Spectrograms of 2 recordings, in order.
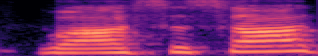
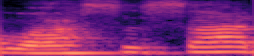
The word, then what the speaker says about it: वाससः: वाससा धारणम, वस्त्र का धारण करना। देखो थोड़ा सा उच्चारण और शुद्ध कर लो, वाससा नहीं, वाससः, शीरसः, तपसः, आ की मात्रा नहीं बोलनी वो।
